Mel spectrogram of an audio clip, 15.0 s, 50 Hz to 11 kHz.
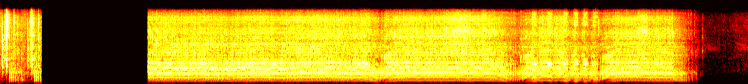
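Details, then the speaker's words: Shindaiwa 360 chainsaw with Walbro WT-89 carburetor, long-stored, first test run after repair: buzzes at high speed but pitch sags and recovers repeatedly instead of holding full throttle; bogging from too lean idle mixture. "bogging right off of idle and the inability to go to full throttle means it's too lean at idle."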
